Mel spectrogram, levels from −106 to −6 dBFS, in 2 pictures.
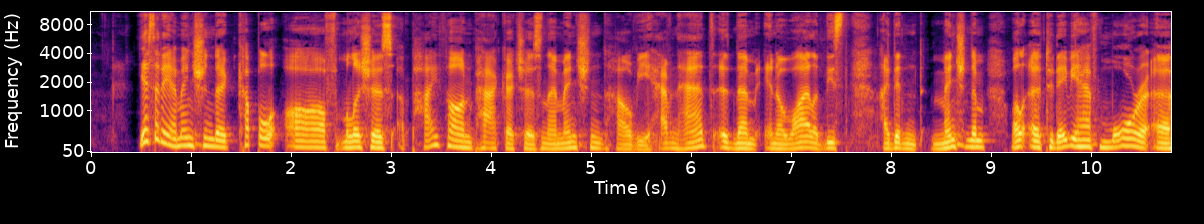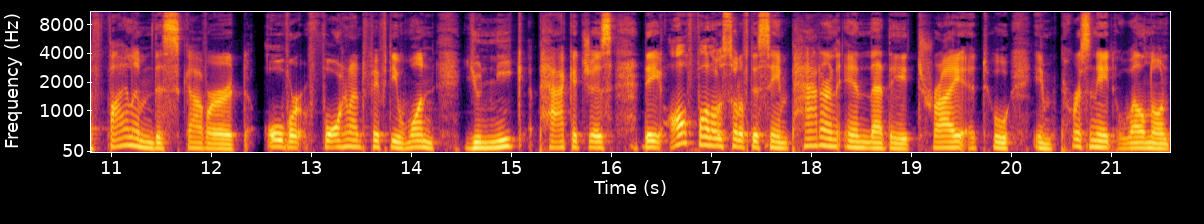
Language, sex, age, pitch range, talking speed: English, male, 50-69, 120-150 Hz, 150 wpm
